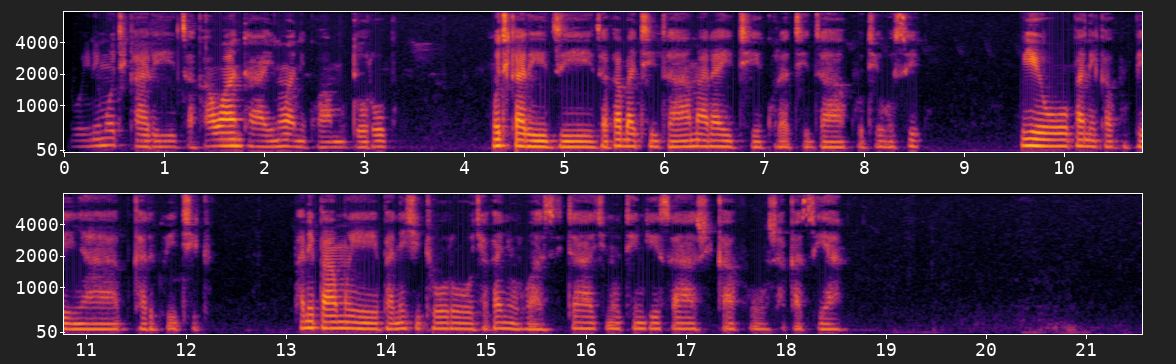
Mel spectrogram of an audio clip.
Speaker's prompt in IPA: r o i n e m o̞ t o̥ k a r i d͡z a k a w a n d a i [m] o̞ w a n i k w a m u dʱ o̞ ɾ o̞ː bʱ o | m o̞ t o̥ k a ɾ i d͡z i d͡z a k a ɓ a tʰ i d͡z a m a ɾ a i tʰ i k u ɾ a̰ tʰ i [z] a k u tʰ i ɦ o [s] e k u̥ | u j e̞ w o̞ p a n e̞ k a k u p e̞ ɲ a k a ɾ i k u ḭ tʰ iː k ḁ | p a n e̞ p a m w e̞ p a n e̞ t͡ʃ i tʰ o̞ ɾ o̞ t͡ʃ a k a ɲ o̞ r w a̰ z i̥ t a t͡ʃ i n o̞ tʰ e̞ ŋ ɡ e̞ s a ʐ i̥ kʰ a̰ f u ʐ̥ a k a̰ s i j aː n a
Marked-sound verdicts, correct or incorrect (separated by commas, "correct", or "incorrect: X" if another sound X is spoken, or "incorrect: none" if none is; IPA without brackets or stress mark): incorrect: n, incorrect: d͡z, correct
